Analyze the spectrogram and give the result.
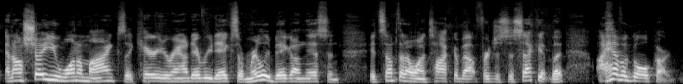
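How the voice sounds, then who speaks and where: A man in his fifties delivers a motivational talk to a luncheon crowd, his voice sitting a little higher than most men's. He talks to the room in a loose, chatty way and slips into the voices of the people he quotes. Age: 50s. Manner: conversational, acts out quoted dialogue; chatty, speaks directly to the crowd. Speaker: luncheon speaker.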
